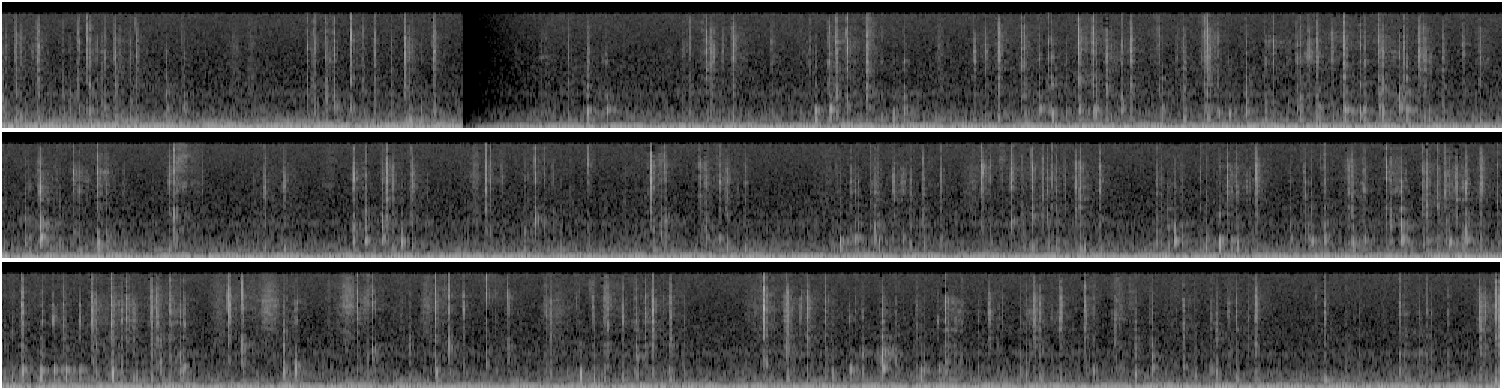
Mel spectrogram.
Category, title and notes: Sound effects > Objects / House appliances
Clicking and clacking of keyboard typing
